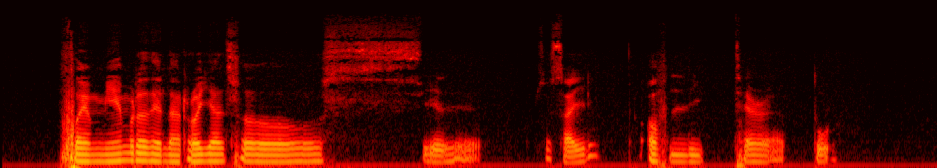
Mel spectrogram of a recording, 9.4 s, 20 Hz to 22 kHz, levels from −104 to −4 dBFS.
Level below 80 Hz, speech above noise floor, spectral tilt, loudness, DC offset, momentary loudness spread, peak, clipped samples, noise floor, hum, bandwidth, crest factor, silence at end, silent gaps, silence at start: -64 dBFS; 35 dB; -7 dB/octave; -47 LUFS; under 0.1%; 17 LU; -28 dBFS; under 0.1%; -81 dBFS; none; 13.5 kHz; 18 dB; 1 s; none; 0.6 s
